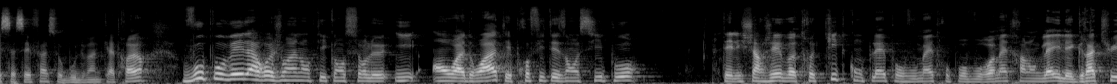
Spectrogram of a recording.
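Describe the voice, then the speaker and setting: A man teaching a video lesson for French speakers, lively and repeating words to drill their pronunciation. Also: on the high side. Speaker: English teacher.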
